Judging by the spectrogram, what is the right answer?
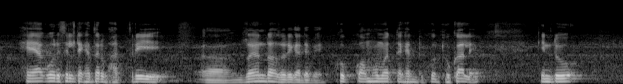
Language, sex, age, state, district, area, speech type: Assamese, male, 18-30, Assam, Nalbari, rural, spontaneous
